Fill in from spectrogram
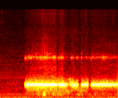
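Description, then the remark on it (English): A steady electronic phone tone starts abruptly and holds, with a few brief dropouts, sounding like a call ringing tone played through a phone speaker as a call is placed live with the phone held up, aiming to leave a voicemail. No one speaks. “I know he see these phone calls too.”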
